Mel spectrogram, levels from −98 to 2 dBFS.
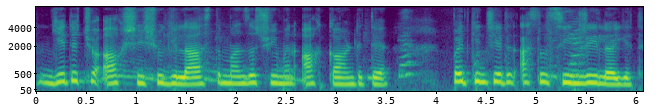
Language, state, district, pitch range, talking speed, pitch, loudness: Kashmiri, Punjab, Kapurthala, 195-240 Hz, 165 wpm, 215 Hz, -15 LUFS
